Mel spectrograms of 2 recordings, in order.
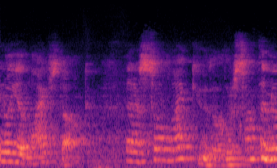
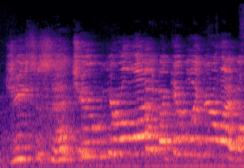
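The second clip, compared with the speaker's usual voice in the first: higher, thrilled cry of recognition; overjoyed disbelief; 9 semitones higher than usual. Acted. Peter seeing Jesus alive, overjoyed. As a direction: Peter shouting with joy.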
